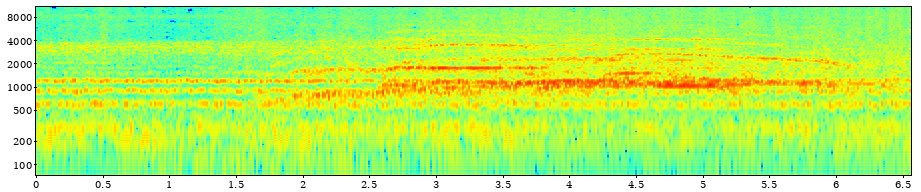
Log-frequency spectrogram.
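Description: A man singing into a handheld microphone over a small live band with piano: a held note, then his voice climbs about two seconds in to a long, loud high note that peaks about five seconds in.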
